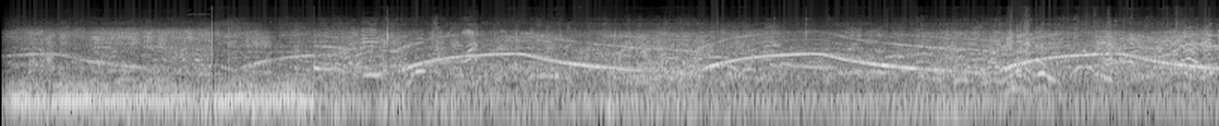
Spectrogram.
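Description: An emergency vehicle's siren wailing, its pitch rising and falling in slow cycles of about four seconds, over the hubbub of a crowd of onlookers. A low hum sits under it for the first four seconds.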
